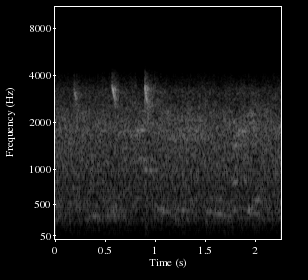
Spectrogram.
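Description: Birds calling over a steady background hiss: a few low calls and three quick high chirps, each falling in pitch, in the first second.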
